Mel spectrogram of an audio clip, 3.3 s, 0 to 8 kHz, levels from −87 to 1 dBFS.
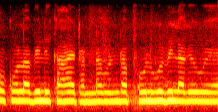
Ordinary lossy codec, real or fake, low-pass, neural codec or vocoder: Opus, 24 kbps; real; 7.2 kHz; none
